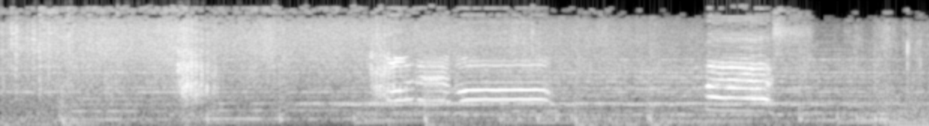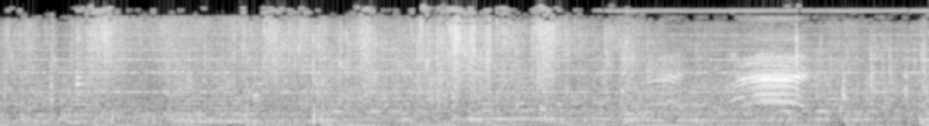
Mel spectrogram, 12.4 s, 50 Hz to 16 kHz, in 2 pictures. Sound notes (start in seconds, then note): 0.1 leaves rustle; 1.1 horse whickers; 2.3 commander shouts orders in French; 5.6 grass crunches underfoot; 10.4 soldiers shout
